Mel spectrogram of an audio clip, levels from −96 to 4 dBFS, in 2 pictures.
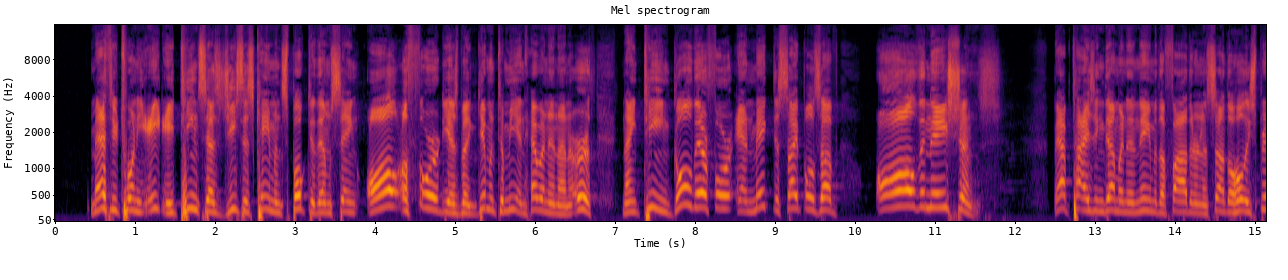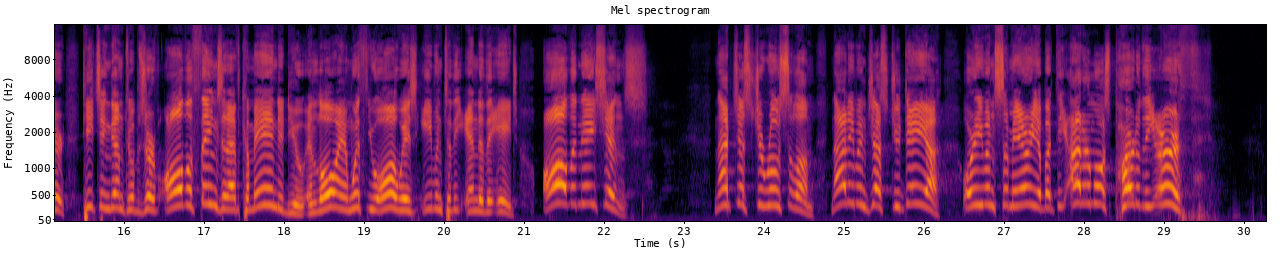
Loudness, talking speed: -25 LUFS, 185 wpm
